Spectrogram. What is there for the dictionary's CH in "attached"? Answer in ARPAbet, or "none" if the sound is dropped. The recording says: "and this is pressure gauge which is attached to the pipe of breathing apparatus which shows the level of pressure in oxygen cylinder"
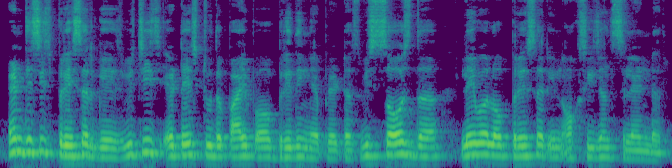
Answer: S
